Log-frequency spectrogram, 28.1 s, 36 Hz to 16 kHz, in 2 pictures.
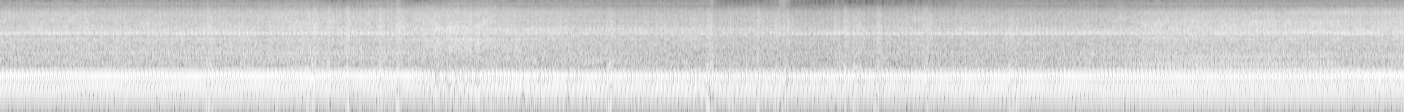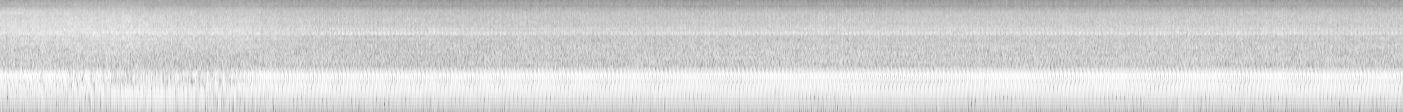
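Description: Harley-Davidson Iron 883's air-cooled V-twin engine running while riding, its note shifting with the throttle and rising a little past the middle before settling back to a steady cruise.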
